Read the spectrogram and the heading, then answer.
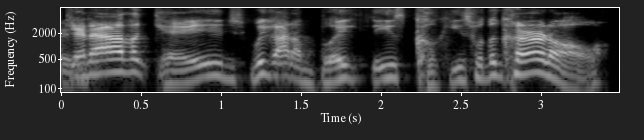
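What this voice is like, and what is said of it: Chicago improviser character voice. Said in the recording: “my Chicago improviser impression”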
